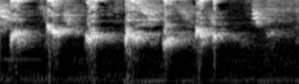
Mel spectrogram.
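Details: Loud, clear yellow-vented bulbul song for luring or training birds: strong chattering notes repeated roughly every third of a second, ending in a softer high trill.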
